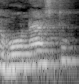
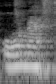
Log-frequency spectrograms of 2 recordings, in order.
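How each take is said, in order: First: Wrong 'honest', h pronounced; honest with h sounded. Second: 'honest' starting on the o; honest with silent h. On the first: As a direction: say 'honest' as spelt, with h. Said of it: "होना चाहिए था आपके according". ('होनेस्ट', 'ह' के साथ गलत) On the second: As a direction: drop the h in honest. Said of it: "एच silent". ('ओनेस्ट', 'ह' silent) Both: Shown as a demonstration.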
